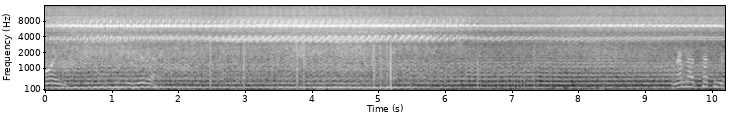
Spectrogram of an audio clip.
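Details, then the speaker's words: DJI Mavic drone, uncrashed, hovering without control input while wobbling and drifting: steady high propeller hum whose pitch keeps wavering and surging, one motor sounding off; later fixed by a factory reset via DJI Assistant. Abnormal motor noise. "And now it's wobbling and drifting. So it looks like one of the motors, and it's making"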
